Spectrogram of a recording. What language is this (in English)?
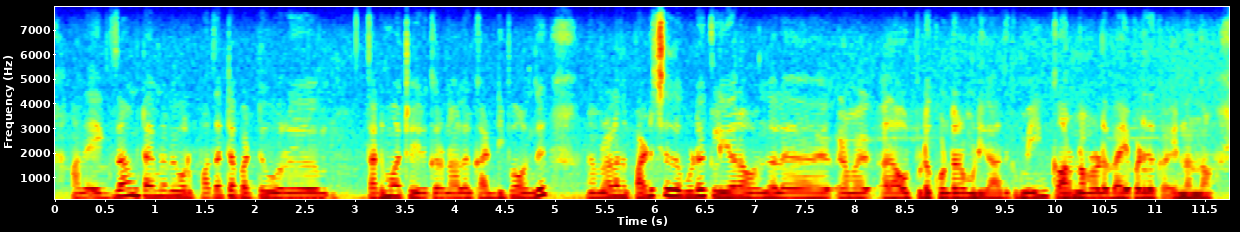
Tamil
